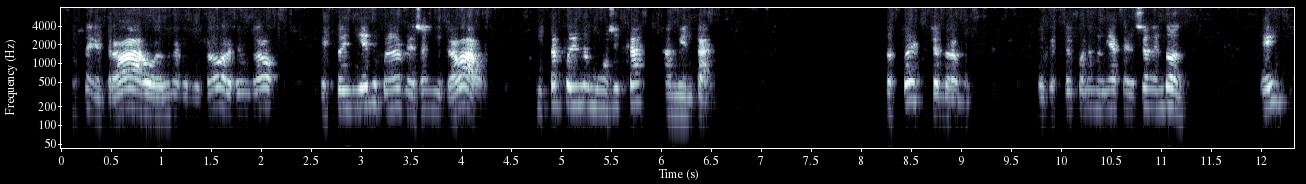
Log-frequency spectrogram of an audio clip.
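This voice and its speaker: The man's voice is fairly high and slightly rough, brisk in pace yet marked by long pauses. Teaching a class, he uses questions and everyday examples while often restarting sentences. It's a lo-fi recording resembling a phone.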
